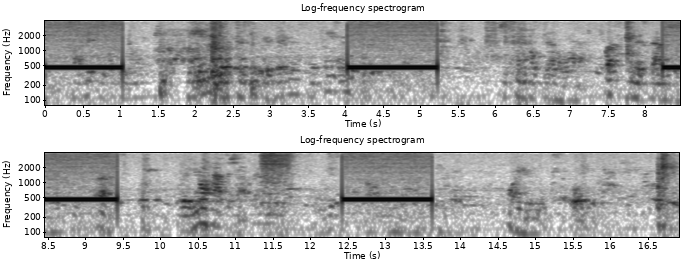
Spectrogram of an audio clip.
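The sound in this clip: A telephone line tone plays while a call transfers to voicemail: four steady, mid-pitched tone bursts about a second long, repeating at even intervals of roughly four seconds, with a quieter murmur between them.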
